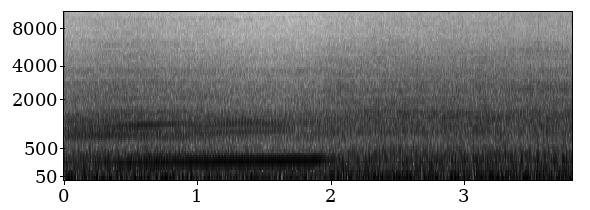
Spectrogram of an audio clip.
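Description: BMW K1600 GTL motorcycle engine revving steadily as it shifts up and down through the gears without the clutch, a continuous loud drone with pitch rising and falling, heard close with no talking.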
